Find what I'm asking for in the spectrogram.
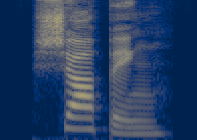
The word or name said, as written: shopping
